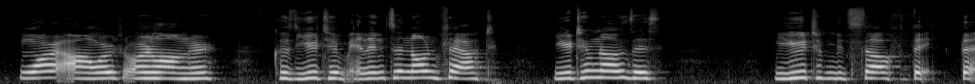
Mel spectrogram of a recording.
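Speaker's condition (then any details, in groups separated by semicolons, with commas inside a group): Cerebral palsy, spastic quadriplegic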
